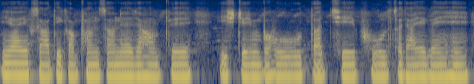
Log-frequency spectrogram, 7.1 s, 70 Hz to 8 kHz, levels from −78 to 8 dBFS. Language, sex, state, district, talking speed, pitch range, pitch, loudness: Hindi, male, Jharkhand, Ranchi, 135 wpm, 105-115 Hz, 110 Hz, -16 LUFS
